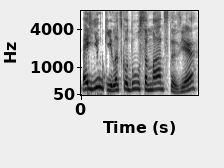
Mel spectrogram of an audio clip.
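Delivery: high, hammy Brooklyn tough guy; overdone Brooklyn cartoon voice; bad Brooklyn accent. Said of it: "a bad Brooklyn accent".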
